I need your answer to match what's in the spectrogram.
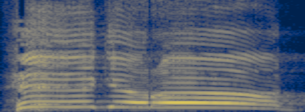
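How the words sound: It is proclaimed loudly and earnestly as one phrase. The message is proclaimed with conviction. "이렇게 외친 게 아니에요"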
